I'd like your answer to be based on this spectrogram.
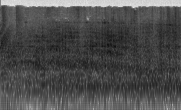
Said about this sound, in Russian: Тут в аэропорту война полным ходом. Стрельба, дым, вертольоти, істребітелі. Неподалік Донецького аеропорту постріли та вибухи. Над литовищем кружляють гелікоптери.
